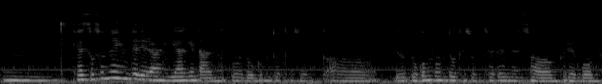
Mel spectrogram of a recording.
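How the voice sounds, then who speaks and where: A woman actress speaking at a cinema stage Q&A, measured and thoughtful, pausing often with fillers. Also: fairly low pitch, dull audio, noisy background. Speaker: actress at a screening Q&A. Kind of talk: reflective panel talk.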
